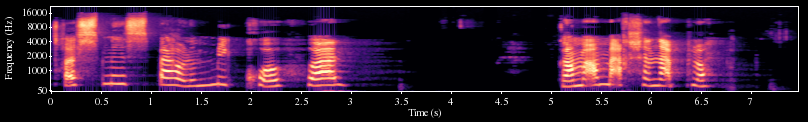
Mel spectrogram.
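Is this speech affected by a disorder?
Yes: hearing impairment; right ear hearing loss, hearing aids, implant surgery, orthophoniste listening training, second operation for failed electrode; hard of hearing, wears hearing device, upper and lower limb motor disability, unstable walking, uses walker.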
